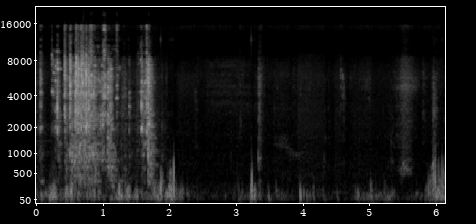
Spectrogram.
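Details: Old Craftsman 24 snowblower, Tecumseh engine, sat for years, 28 degrees out: catches in short ragged bursts, pops, then dies; won't keep running, cause unconfirmed.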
